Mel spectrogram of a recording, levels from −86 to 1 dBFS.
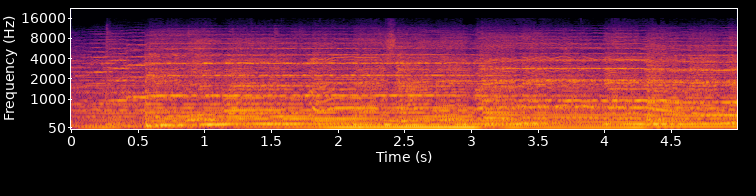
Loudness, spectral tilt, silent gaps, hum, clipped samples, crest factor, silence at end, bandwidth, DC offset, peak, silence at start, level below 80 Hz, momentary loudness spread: -14 LUFS; -5 dB/octave; none; none; under 0.1%; 12 dB; 0 s; 13 kHz; under 0.1%; -2 dBFS; 0 s; -22 dBFS; 3 LU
